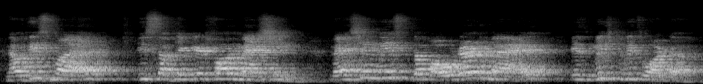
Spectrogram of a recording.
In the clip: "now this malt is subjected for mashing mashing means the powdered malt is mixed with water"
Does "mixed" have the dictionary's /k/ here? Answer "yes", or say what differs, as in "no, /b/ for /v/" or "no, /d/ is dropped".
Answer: no, /k/ is dropped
